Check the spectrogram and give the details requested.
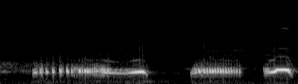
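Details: Spotted dove cooing in the deviant ndanglong style, a departure from the standard contest call. It starts with a rapid stuttering burble that smooths into a drawn-out hum, followed by a shorter burbling phrase and a clear, arched final coo.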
